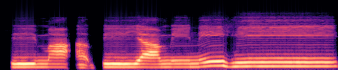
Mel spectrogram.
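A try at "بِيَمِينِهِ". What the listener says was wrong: Bi-nya kan panjang buat dia mati.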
